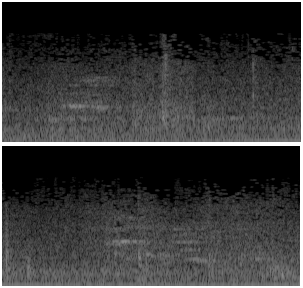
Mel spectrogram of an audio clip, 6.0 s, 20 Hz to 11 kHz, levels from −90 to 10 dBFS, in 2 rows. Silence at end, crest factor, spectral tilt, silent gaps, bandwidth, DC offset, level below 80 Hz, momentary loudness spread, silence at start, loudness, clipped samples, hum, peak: 0 s; 18 dB; -4.5 dB/octave; none; 5.6 kHz; under 0.1%; -52 dBFS; 5 LU; 0 s; -46 LUFS; under 0.1%; none; -28 dBFS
